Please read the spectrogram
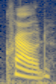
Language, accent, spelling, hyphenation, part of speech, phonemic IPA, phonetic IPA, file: English, US, crowd, crowd, verb / noun, /ˈkɹaʊ̯d/, [ˈkʰɹʷaʊ̯d], En-us-crowd.ogg
- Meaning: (verb) 1. To press forward; to advance by pushing 2. To press together or collect in numbers 3. To press or drive together, especially into a small space; to cram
